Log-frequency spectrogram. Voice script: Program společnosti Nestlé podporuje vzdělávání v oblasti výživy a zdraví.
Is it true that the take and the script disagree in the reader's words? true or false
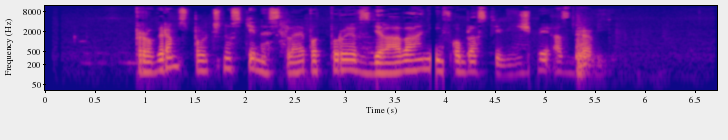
false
